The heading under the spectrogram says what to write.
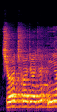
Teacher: च छ ज झ इया बोलेंगे तो ये तालु से निकलता है।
